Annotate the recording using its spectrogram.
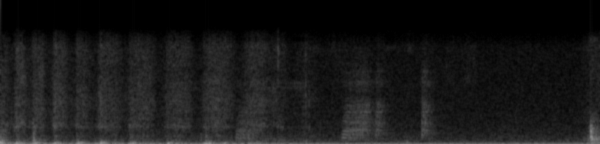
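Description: Large rubber stamp being scrubbed clean, with quick back-and-forth rubbing strokes, several a second, that fade out about a second and a half in.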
